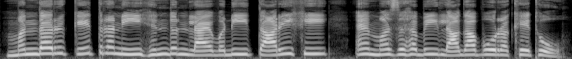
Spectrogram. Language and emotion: Sindhi, neutral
